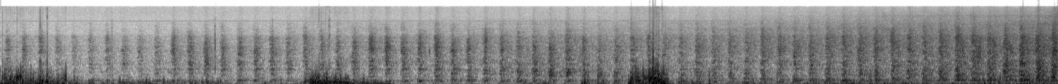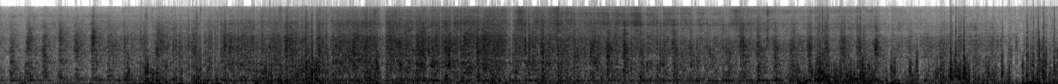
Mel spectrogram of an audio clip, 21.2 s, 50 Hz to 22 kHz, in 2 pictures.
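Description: LMS Princess Coronation Class Pacific 46233 Duchess of Sutherland, a four-cylinder steam locomotive, working its train past with rapid exhaust beats and wheel noise. The sound builds to loud about halfway through and stays loud as the engine passes close by.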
